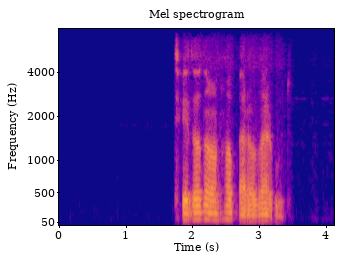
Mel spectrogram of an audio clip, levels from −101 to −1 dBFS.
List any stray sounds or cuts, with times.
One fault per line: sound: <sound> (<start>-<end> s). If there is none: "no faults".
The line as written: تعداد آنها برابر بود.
no faults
